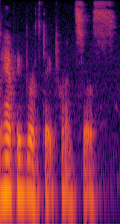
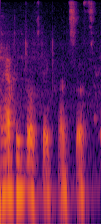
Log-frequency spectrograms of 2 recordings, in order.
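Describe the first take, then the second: First: Said in the usual way. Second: Trailing into a hushed whisper; tender whispered repeat of the father's greeting; soft whispered echo. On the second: Retold or imitated. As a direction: breathe it out, almost voiceless. Father's greeting echoed softly.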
